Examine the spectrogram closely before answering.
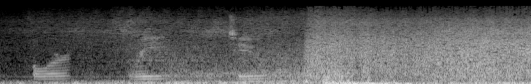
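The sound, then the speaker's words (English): A SpaceX Falcon 9 rocket lifting off at Cape Canaveral, Florida: a steady, loud, broad roar that swells sharply partway through, after a few spoken countdown numbers. “Wow, that is the sound of the SpaceX Falcon 9 rocket lifting off last night.”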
